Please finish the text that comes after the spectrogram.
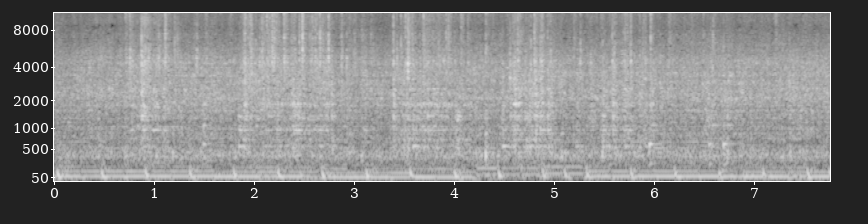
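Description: A blender grinds toasted peanuts for a chicken almendrado dish, giving a loud, steady mechanical whir with a rhythmic ticking churn running throughout.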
